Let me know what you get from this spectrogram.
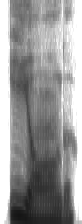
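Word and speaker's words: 이응: Consonant जो है ना, ये एक साइलेंट कॉन्सोनेंट है, इसको बोलते हैं इयोंग। ठीक है, इयोंग। अब यहाँ पे इसकी आवाज पहली पोजीशन पे भी नहीं है, यहाँ पे भी नहीं है, दोनों जगह पे साइलेंट है। एंड पे इसकी आवाज आईएनजी की या अंक की निकालते हैं, अंक की।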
